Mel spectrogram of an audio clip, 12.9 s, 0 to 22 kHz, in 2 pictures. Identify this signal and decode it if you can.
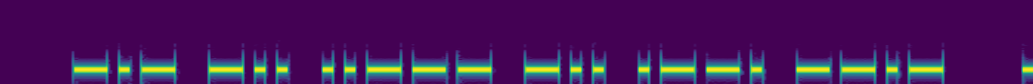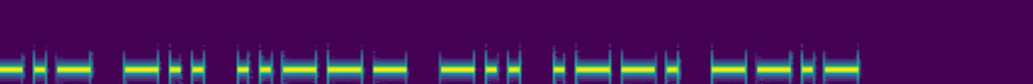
Morse code, heard as a keyed tone, about 17 wpm, 700 Hz. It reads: KD2DPQ KD2DPQ
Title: USA Call Signs Repeated 2x 17wpm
